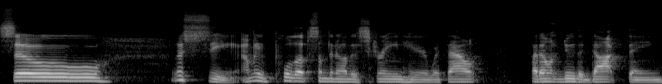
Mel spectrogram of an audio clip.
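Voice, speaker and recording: Someone with a Southern US accent speaks at a fairly slow pace against a quiet background. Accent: southern drawl. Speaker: tech YouTuber. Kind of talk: live stream tutorial. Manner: halting.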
